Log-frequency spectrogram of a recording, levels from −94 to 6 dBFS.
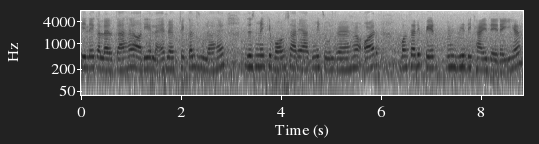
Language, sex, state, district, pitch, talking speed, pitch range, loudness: Hindi, female, Bihar, Saran, 220 Hz, 195 wpm, 200-230 Hz, -16 LUFS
